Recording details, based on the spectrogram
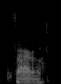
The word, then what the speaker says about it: Farao: Is that how you say it, Umang? Faro? – Yep. – Faro. F-A-R-A-O.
